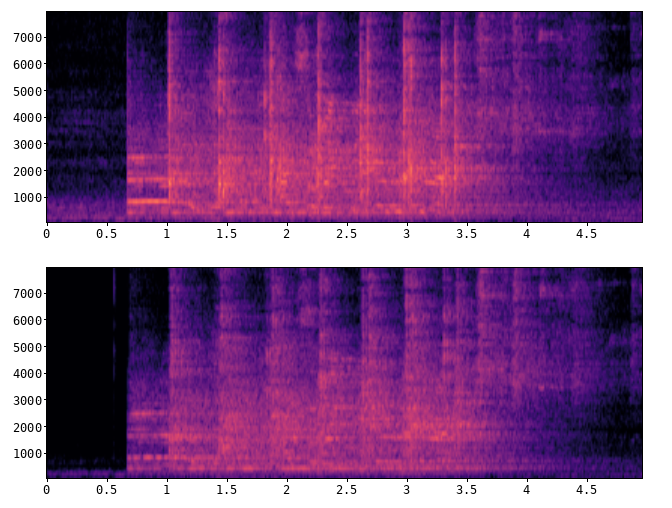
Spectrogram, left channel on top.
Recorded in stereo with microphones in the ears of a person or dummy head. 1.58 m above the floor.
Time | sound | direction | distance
0.7 | a clap | 75° left (ahead or behind) | 1.5 m
3.5 | cutlery clinking | 25° left (ahead or behind) | 4.5 m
